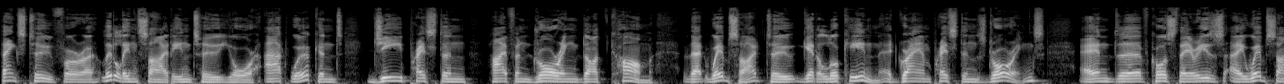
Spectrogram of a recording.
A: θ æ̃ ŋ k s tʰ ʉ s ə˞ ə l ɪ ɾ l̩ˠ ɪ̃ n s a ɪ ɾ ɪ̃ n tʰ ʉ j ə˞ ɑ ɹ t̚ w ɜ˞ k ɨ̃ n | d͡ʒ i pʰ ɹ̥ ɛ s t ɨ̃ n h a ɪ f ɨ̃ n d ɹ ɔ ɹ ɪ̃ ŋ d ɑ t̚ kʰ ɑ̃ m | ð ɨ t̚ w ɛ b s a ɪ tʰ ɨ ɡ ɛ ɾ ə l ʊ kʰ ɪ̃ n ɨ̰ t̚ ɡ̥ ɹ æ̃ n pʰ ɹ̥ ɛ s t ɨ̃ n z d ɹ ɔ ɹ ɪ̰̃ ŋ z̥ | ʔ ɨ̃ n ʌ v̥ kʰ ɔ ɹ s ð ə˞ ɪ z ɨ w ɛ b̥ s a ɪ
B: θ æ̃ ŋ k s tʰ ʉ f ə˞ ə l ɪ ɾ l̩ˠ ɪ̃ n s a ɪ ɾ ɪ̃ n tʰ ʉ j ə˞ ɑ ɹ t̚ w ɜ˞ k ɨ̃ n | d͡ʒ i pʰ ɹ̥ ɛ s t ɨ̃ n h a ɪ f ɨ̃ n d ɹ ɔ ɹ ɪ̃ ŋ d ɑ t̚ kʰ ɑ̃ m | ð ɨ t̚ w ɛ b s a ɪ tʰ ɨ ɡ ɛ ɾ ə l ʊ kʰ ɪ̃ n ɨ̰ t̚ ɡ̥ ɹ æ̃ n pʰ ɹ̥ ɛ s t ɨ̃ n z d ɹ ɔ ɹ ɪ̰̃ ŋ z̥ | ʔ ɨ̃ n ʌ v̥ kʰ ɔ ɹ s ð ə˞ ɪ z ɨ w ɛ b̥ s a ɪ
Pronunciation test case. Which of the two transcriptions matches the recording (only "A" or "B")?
B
